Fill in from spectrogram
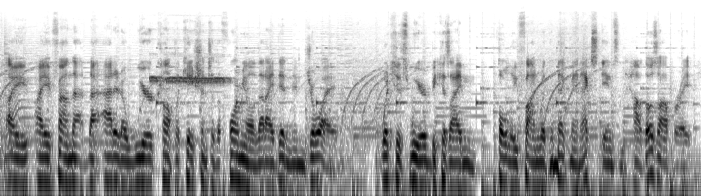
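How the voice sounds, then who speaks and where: A man streaming games, chatting casually and giving opinions in halting phrases with emphatic bursts. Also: fairly low pitch, steady tone. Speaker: game streamer. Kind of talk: casual opinionated rambling on a livestream. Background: music behind the voice.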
